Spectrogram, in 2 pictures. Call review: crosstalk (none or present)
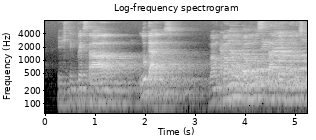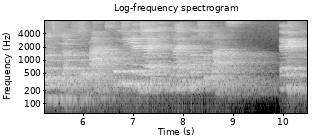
present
